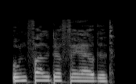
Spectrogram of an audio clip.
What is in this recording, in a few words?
"unfallgefährdet", German; adjectives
